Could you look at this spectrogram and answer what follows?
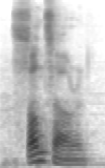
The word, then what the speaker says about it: Sontaran: That's one in the Sontaran suit. – Yes. You got it right. – Did I say it right? – You said it right. Hey. Sontaran.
